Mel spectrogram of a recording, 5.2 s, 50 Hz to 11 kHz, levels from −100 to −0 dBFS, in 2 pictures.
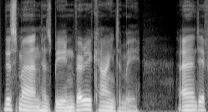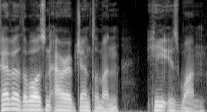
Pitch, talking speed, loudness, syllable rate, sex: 105 Hz, 220 wpm, -16 LUFS, 6.1 syllables/s, male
